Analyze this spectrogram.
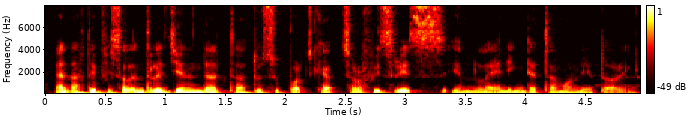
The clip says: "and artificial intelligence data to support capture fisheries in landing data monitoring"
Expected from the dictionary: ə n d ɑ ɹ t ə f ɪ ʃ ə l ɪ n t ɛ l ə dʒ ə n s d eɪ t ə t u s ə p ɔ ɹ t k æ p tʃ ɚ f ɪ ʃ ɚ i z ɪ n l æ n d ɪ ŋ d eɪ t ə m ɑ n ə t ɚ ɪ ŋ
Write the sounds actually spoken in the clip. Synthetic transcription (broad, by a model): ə n ɑ ɹ t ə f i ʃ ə l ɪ n t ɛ l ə dʒ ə n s d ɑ t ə t u s ə p ɔ ɹ t k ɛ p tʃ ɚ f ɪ s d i s ɪ n l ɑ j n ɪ ŋ d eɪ t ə m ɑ n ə t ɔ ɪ ŋ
